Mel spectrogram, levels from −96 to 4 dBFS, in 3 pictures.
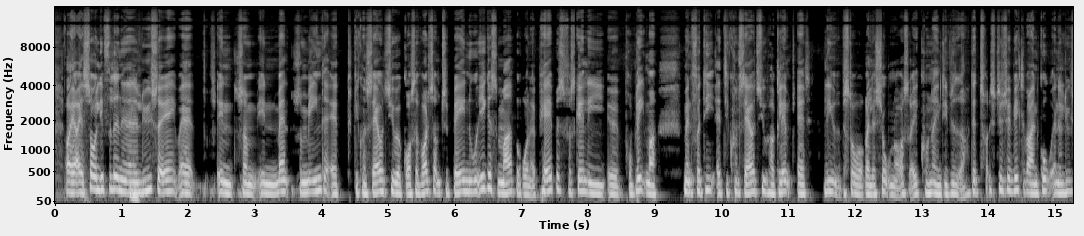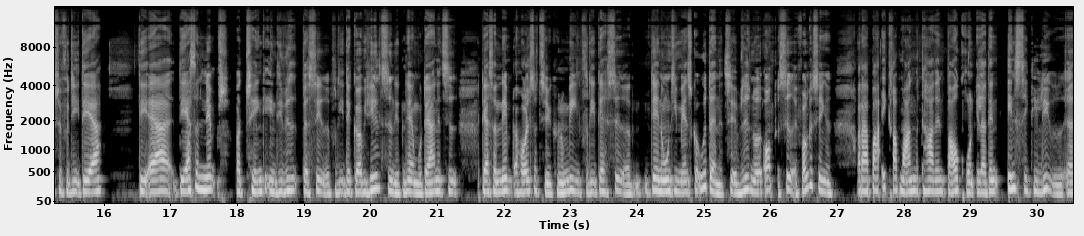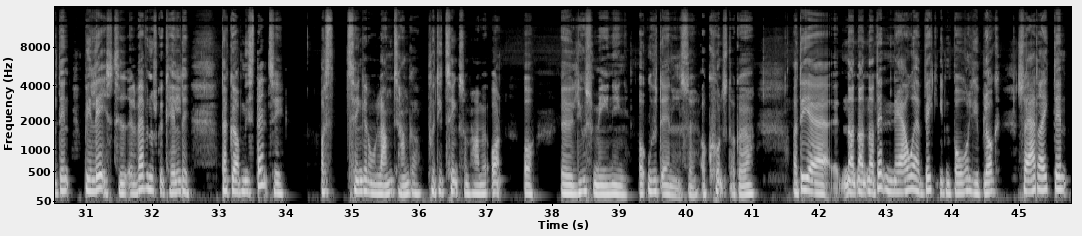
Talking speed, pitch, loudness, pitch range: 235 wpm, 165 Hz, -20 LUFS, 145-180 Hz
